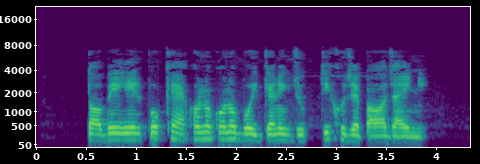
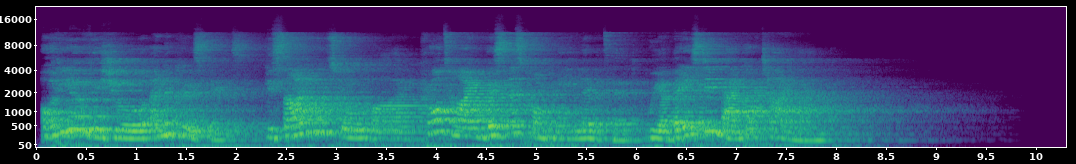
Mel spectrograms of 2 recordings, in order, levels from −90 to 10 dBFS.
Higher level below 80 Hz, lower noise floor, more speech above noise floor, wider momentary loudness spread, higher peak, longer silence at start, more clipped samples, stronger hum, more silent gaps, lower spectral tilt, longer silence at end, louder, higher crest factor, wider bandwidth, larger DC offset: second, -60 dBFS vs -44 dBFS; second, -46 dBFS vs -72 dBFS; second, 32 dB vs 55 dB; second, 8 LU vs 11 LU; about the same, -2 dBFS vs 0 dBFS; first, 0.5 s vs 0.05 s; neither; neither; neither; about the same, -6.5 dB/octave vs -6 dB/octave; second, 0.45 s vs 1.9 s; about the same, -15 LUFS vs -17 LUFS; about the same, 14 dB vs 18 dB; second, 7.2 kHz vs 12 kHz; neither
